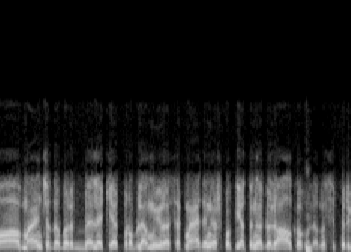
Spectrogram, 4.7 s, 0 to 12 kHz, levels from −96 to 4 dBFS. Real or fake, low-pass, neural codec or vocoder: real; 7.2 kHz; none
